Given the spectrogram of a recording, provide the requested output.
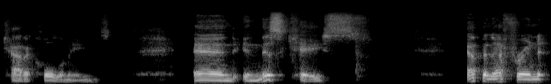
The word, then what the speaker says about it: catecholamines: but you'll hear people use that term it's pronounced catecholamines and in this case epinephrine and norepinephrine are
